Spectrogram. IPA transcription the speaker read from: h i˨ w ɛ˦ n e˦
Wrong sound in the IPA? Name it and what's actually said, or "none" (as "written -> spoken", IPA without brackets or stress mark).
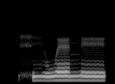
none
